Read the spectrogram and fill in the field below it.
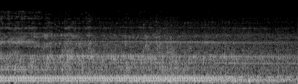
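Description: A Ural two-wheel drive sidecar motorcycle engine runs steadily nearby, a low, even idling hum with a faint mechanical vibration and no talk over it.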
